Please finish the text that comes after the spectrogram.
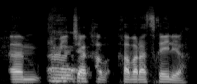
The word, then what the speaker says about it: Kvaratskhelia: Kvaratskhelia.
